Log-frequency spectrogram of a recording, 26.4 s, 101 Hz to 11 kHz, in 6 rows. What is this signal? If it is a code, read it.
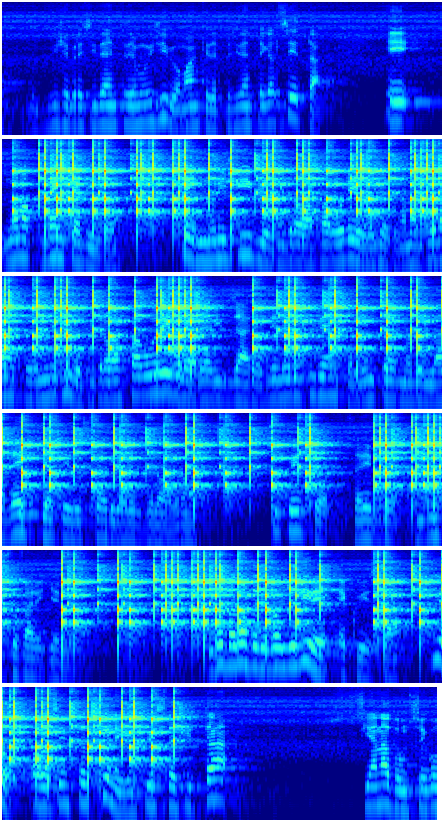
Morse code, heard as a telegraph sounder, hand-sent with a bug key, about 21 wpm. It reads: BLACKHEATH COMMON IS ALSO PART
